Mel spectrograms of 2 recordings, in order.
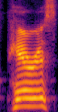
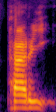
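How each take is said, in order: First: It is said with an American English pronunciation. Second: It is said with a French pronunciation.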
